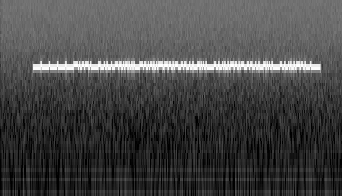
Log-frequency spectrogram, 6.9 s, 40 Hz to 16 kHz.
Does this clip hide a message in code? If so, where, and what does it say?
Yes: RTTY (45.45 baud, 170 Hz shift) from 0.7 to 6.4 s, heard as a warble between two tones, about 2050 Hz centre. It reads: CQ DX DE ZL4PF ZL4PF K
